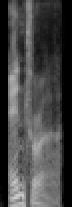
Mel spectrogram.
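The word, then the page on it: entrée: British English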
